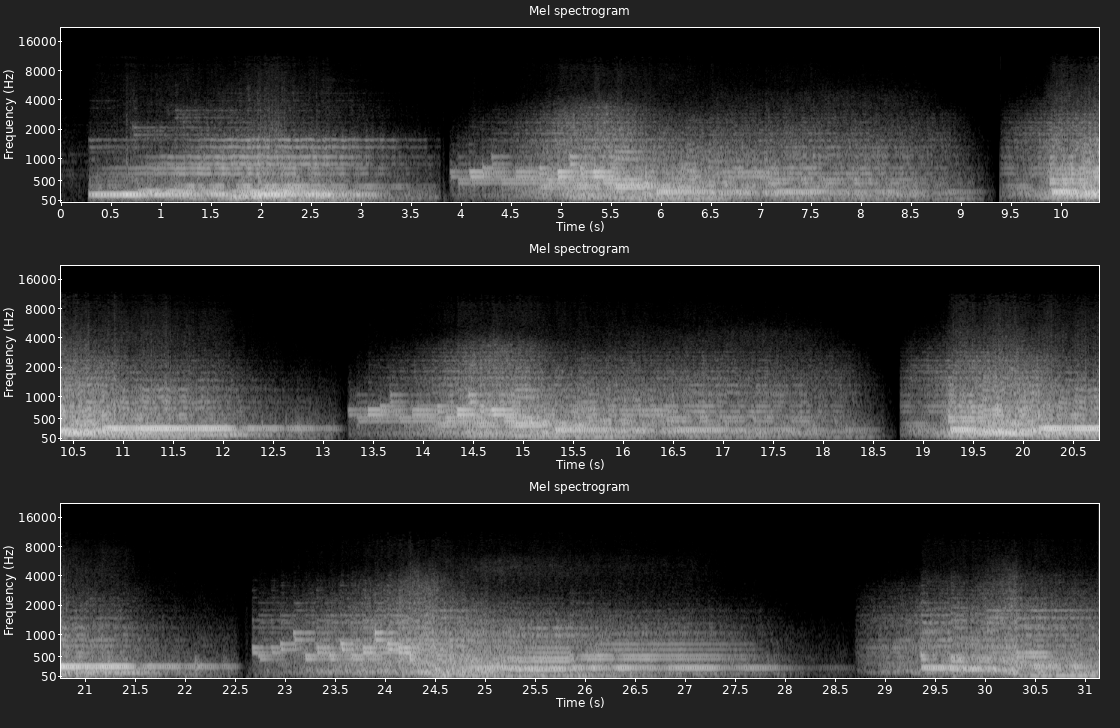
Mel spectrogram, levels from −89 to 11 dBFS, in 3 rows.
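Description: Nothing goes wrong anywhere in this one, so there's simply no fault to point out.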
